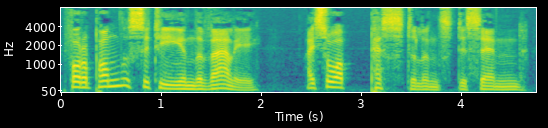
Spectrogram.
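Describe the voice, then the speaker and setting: A man reading a gothic horror tale as a scripted narration, in a measured, literary storytelling manner. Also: mid-range voice, sing-song, dry recording, studio quality.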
